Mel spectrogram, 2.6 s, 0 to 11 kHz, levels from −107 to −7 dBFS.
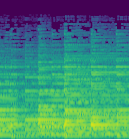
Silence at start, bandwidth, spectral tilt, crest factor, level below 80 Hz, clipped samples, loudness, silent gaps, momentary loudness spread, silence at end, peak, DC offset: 0 s; 5.8 kHz; -9.5 dB/octave; 14 dB; -40 dBFS; under 0.1%; -19 LUFS; none; 5 LU; 0 s; -6 dBFS; under 0.1%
